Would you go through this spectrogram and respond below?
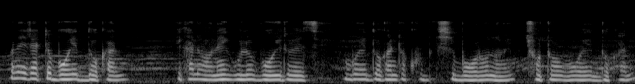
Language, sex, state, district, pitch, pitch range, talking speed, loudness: Bengali, female, West Bengal, Kolkata, 220 Hz, 205-235 Hz, 190 wpm, -27 LUFS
